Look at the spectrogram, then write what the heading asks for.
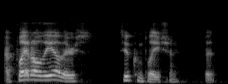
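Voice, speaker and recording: A man's voice: high-pitched, big pitch swings, fast, gravelly, fairly bright tone, muffled recording. A man co-hosting a podcast in casual fan chat. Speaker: podcast co-host.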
